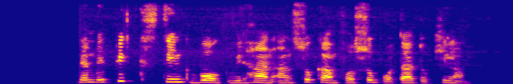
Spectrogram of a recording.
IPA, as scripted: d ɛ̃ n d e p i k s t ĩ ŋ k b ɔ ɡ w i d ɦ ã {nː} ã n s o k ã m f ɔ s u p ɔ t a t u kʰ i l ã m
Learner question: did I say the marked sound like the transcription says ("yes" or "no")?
no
